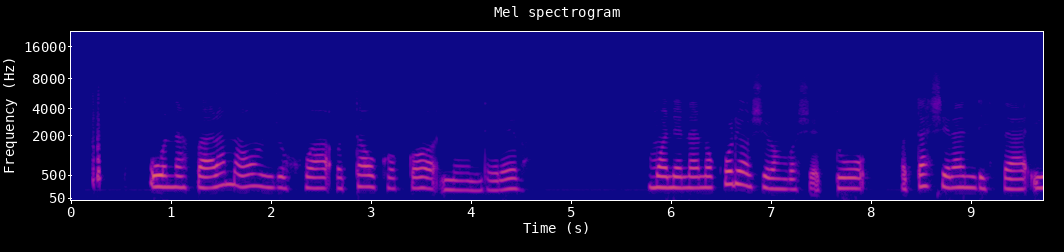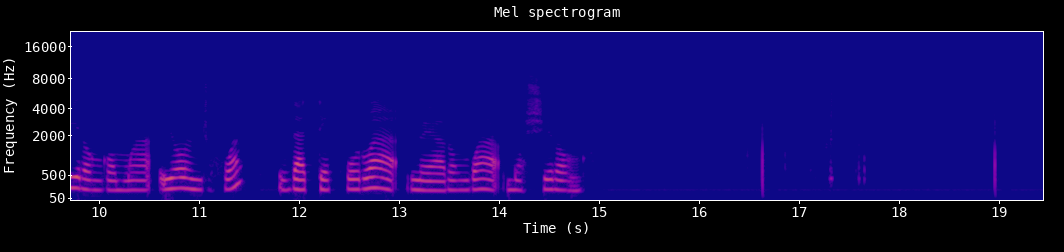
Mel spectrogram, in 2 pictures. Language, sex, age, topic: Oshiwambo, female, 25-35, agriculture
